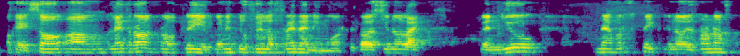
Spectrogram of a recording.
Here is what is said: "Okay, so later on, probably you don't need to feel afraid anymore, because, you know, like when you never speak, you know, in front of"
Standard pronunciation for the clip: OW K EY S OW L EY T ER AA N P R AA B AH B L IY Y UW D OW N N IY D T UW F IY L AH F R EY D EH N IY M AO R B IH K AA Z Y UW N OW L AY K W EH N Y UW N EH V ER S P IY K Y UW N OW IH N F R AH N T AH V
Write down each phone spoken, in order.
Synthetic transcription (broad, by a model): OW K EY S OW L EY T ER AA N P R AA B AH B L IY Y UW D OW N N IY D T UW F IY L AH F R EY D EH N IY M AO R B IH K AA S Y UW N OW L AY K W EH N Y UW N EH V ER S P IY K Y UW N OW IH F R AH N AH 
